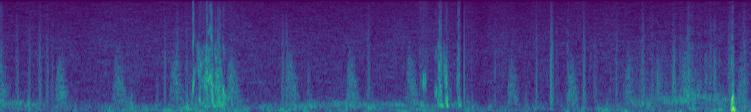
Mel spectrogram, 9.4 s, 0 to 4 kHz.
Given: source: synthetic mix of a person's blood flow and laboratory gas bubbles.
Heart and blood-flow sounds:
Doppler ultrasound of blood flow; subclavian vein
0.00-0.04 s: bubbles
2.39-2.95 s: bubbles
5.25-5.37 s: bubbles
5.44-5.66 s: bubbles
5.71-5.79 s: bubbles
From the record:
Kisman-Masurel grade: 221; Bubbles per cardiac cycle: several, 3 to 8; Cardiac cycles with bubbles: 10 to 50%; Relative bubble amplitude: barely perceptible (0.100 to 0.250); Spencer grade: 2 (many but less than half of the cardiac periods contain bubble signals, singularly or in groups); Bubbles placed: anywhere in the cardiac cycle

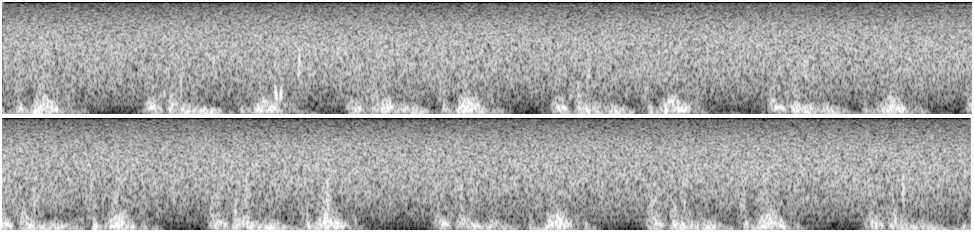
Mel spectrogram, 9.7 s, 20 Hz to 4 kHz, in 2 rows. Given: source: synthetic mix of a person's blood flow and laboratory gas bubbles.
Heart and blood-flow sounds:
Doppler ultrasound of blood flow; precordium
1.32-1.53 s: bubbles
1.89-2.00 s: bubbles
From the record:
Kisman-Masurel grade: 112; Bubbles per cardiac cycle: 1 to 2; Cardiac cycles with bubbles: 1 to 10%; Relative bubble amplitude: moderate (0.250 to 0.450); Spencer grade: 1 (occasional bubble signal discernible with the cardiac motion signal, with majority of cardiac periods free of bubbles); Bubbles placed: anywhere in the cardiac cycle

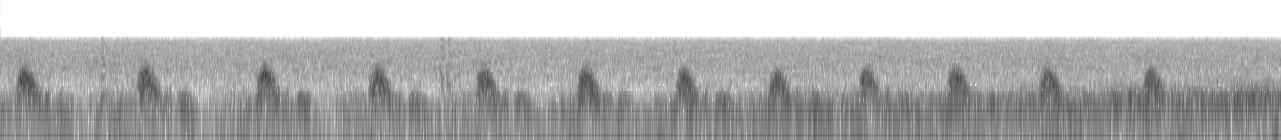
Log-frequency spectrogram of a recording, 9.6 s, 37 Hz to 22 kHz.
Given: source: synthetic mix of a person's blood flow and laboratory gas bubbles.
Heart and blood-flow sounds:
Doppler ultrasound of blood flow; subclavian vein
0.74-0.82 s: bubbles
3.29-3.43 s: bubbles
From the record:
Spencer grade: 2 (many but less than half of the cardiac periods contain bubble signals, singularly or in groups); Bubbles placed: anywhere in the cardiac cycle

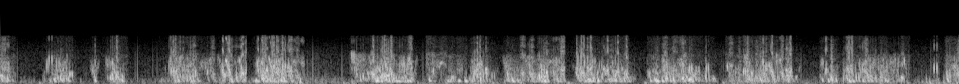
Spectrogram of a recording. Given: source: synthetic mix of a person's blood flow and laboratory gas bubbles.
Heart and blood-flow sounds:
Doppler ultrasound of blood flow; subclavian vein
0.00-0.17 s: bubbles
0.42-0.77 s: bubbles
0.89-1.28 s: bubbles
1.58-2.47 s: bubbles
2.52-3.06 s: bubbles
3.49-4.19 s: bubbles
4.26-4.98 s: bubbles
5.02-5.67 s: bubbles
5.72-6.36 s: bubbles
6.46-7.17 s: bubbles
7.25-8.00 s: bubbles
8.19-9.10 s: bubbles
9.30-9.41 s: bubbles
9.44-9.60 s: bubbles
From the record:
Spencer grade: 4 (maximum detectable bubble signal sounding continuously throughout systole and diastole of every cardiac period, and overriding the amplitude of the normal cardiac signals); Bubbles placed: anywhere in the cardiac cycle

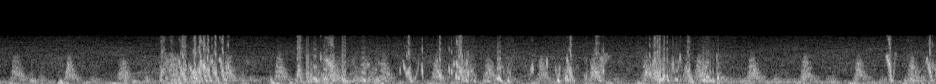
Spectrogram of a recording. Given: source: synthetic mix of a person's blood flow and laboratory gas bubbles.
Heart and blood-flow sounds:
Doppler ultrasound of blood flow; subclavian vein
1.58-2.49 s: bubbles
2.94-3.90 s: bubbles
3.97-4.26 s: bubbles
4.36-4.78 s: bubbles
4.80-5.14 s: bubbles
5.27-5.37 s: bubbles
5.43-5.79 s: bubbles
5.83-6.12 s: bubbles
6.41-7.26 s: bubbles
8.85-8.97 s: bubbles
9.02-9.37 s: bubbles
From the record:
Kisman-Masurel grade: 332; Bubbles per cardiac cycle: rolling drumbeat, 9 or more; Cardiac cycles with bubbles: 50 to 99%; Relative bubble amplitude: moderate (0.250 to 0.450); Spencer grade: 3 (all of the cardiac periods contain showers or single bubble signals, but not dominating or overriding the cardiac motion signals); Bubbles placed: anywhere in the cardiac cycle

